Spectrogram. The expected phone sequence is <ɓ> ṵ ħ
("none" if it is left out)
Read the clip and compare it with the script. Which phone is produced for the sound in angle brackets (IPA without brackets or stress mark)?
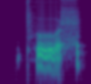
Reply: pʰ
